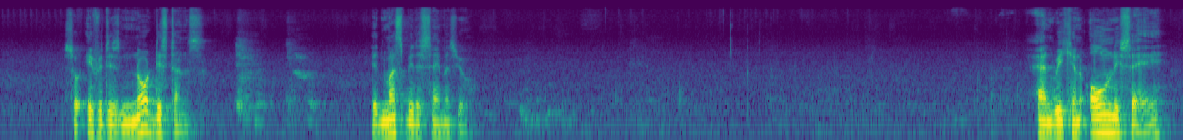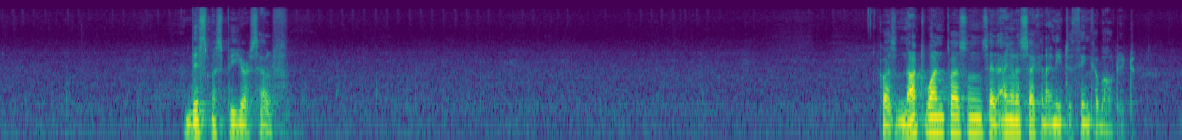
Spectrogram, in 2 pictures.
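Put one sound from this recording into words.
An elderly man speaks calmly and thoughtfully, close to a microphone, with long pauses.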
